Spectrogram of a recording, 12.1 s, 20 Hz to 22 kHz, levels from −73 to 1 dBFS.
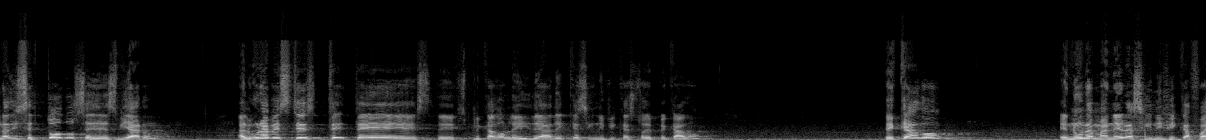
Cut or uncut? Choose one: uncut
